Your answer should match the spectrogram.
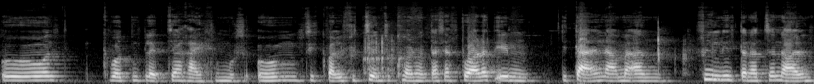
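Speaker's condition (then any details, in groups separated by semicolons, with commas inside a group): Deafness; learned sign language only from age 17, no one had told her it existed; learned to speak over time despite deafness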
